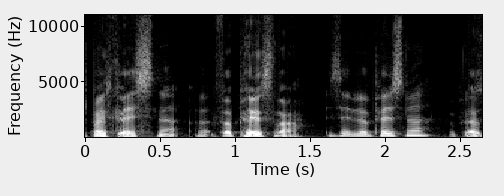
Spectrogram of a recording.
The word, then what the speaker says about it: Vipassana: I've got to go on, I can never pronounce it right. I'm going to say Vasapiana, but I'm going to get it wrong. But it's basically Vipassana.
